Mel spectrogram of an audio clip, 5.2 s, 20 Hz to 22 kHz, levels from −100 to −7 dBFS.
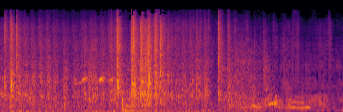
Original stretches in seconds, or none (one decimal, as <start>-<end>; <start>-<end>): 0.0-4.2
